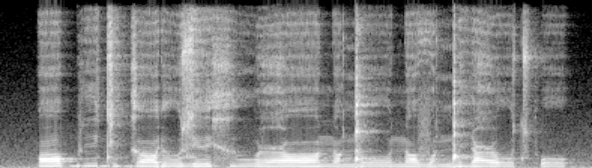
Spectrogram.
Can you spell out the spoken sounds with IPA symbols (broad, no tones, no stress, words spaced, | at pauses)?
ɒ bidi ɡʲɒːɾʲo zexʲuː ʕɒː nɒŋ͡ǃoːnɒvɒ ŋ͡ǃiʕoːt͡sʼo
